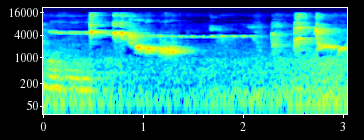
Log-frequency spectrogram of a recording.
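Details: White-rumped shama singing as a lure for other shamas: a high thin whistle, a downward slurred note, a long level high tone, then sharp clipped notes.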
